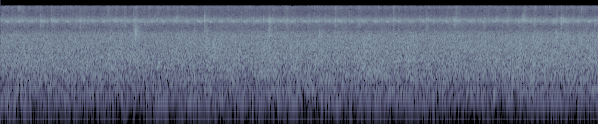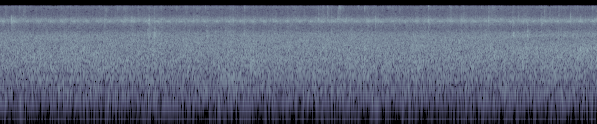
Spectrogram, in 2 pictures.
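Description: Heavy rain falling steadily: an even hiss with a few faint, sharp ticks of single drops striking a surface.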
